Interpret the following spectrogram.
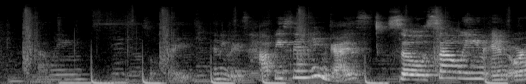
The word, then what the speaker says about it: Samhain: like to call it, Samhain, because the way it's spelled is like S-A-M-H-A-I-N, so Samhain.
